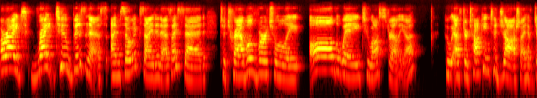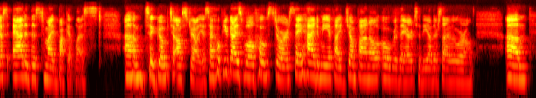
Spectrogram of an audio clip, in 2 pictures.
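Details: Adult woman speaking; normal speech.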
